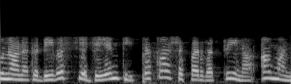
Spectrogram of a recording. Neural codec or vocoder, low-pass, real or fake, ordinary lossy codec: codec, 32 kHz, 1.9 kbps, SNAC; 3.6 kHz; fake; none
